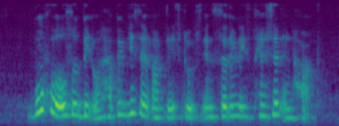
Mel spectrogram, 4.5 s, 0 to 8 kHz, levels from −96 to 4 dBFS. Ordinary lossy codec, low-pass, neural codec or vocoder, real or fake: none; 7.2 kHz; autoencoder, 22.05 kHz, a latent of 192 numbers a frame, VITS, trained on one speaker; fake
